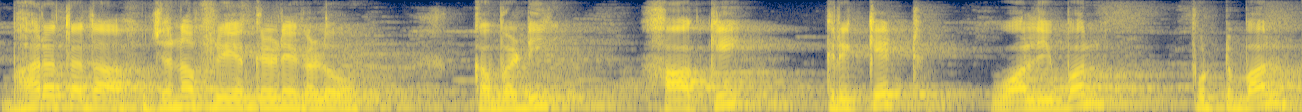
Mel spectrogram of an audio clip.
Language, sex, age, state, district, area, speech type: Kannada, male, 30-45, Karnataka, Kolar, rural, spontaneous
